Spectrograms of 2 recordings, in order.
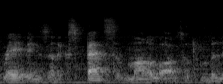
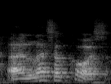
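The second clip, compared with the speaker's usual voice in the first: higher, polite gentleman voice; courteous, pitched up; 10 semitones higher, 4 dB louder than usual. Acted. Gentleman to the stranger.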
